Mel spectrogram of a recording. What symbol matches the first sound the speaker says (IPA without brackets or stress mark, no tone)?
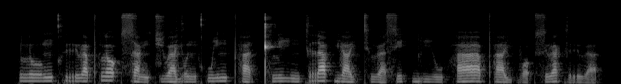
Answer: l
